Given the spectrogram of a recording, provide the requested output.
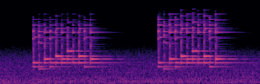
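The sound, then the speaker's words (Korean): A phone ringtone for an incoming call plays two identical bursts of quick electronic melody, each about a second long, separated by a short pause; clear over a faint background hiss. “홀로 나가봐야 할지 망설이는데 강은이에게 전화가 왔다.”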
